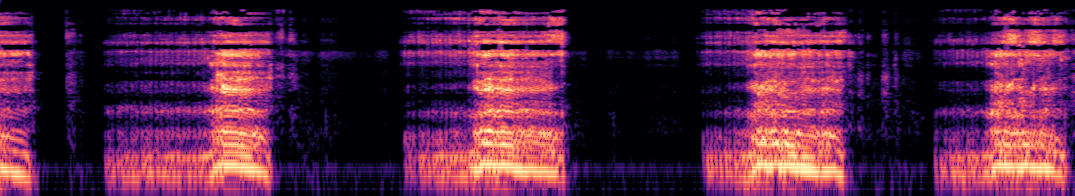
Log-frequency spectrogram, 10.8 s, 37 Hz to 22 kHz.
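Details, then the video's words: English bulldog Winston, a gentle pet, rumbles with engine-like growls while playing; four extended low growl bursts, each swelling louder toward its end, spaced by quiet breaths. "My Bulldog Growls like a V8 Mustang"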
